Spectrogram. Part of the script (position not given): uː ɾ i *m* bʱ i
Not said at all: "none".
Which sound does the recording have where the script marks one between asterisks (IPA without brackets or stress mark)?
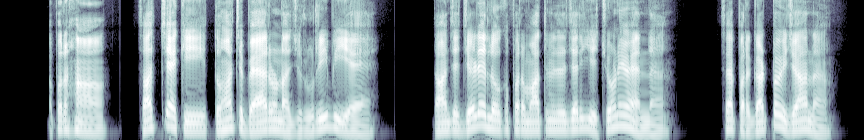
none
